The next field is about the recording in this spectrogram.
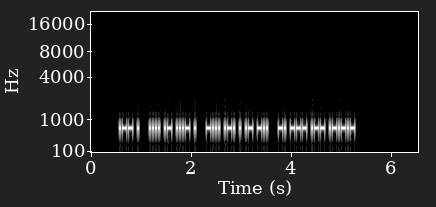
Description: Morse code, heard as a keyed tone, about 40 wpm, 700 Hz. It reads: WE HAVE BREAD NOW.
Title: Sentences from Top 1600 Words 40wpm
